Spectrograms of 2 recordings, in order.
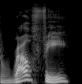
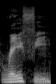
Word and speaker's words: Ralphie: Former child actor and MCU executive producer Peter Billingsley, best known for starring as Ralphie in A Christmas Story, not Rafie.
